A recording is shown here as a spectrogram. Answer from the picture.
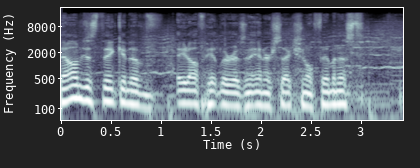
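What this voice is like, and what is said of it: Usual voice. Nothing is said of it.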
